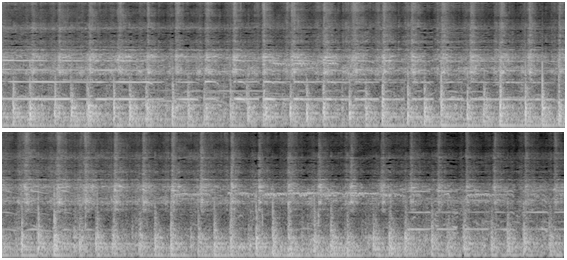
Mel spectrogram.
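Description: Live Santhal dance music: fast, even drum strokes about four a second with jingling, under long held notes from a melody instrument.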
